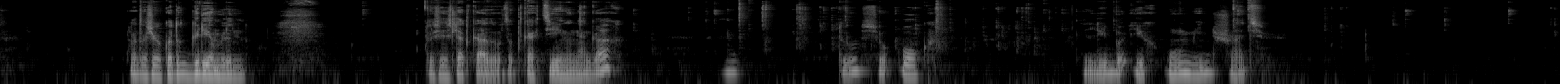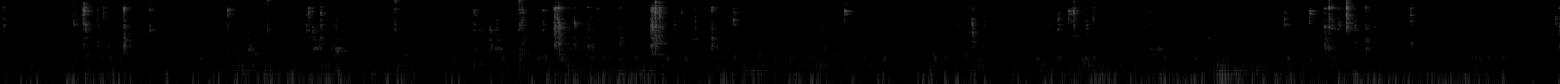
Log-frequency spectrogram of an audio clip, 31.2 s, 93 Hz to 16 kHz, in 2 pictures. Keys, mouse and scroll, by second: 3.9-4.3 scroll down 2, 4.3-6.4 middle drag, 6.4 scroll up 2, 7.1 click, 7.5 shift+middle click, 7.7-8.7 scroll up 2, 8.8 KP_3, 9.2-9.6 scroll up 2, 9.6 Tab, 9.9 z, 10.0 1, 10.4-12.3 shift+middle drag, 12.3 click, 13.2 g, 15.0 click, 15.5 g, 16.8 z, 17.1-18.1 middle drag, 18.1 scroll down 1, 18.2 middle click, 18.8 Tab, 18.9-19.5 scroll down 1, 19.5 middle click, 20.5 scroll down 3, 20.7 middle click, 21.1 scroll up 1, 21.6 KP_3, 21.9-22.3 scroll up 4, 22.3 Tab, 22.6 z, 24.0 click, 25.2 g, 26.4 Tab, 26.9 Tab, 27.1-27.6 scroll down 5, 27.6-28.4 scroll up 5, 28.6 click, 29.1 g.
